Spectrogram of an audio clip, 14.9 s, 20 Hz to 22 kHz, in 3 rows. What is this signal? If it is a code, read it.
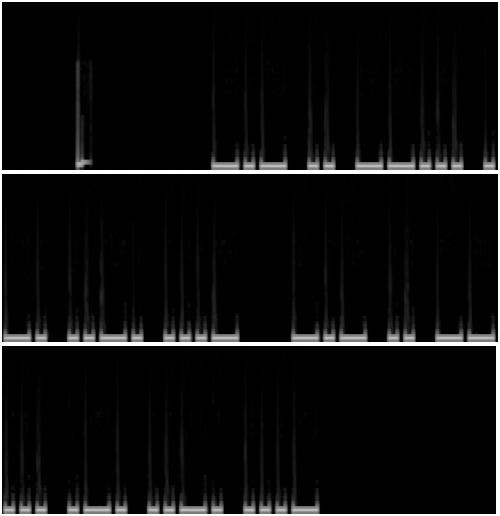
Morse code, heard as a keyed tone, about 15 wpm, 700 Hz. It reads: KI7RFV KI7RFV
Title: USA Call Signs Repeated 2x 15wpm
